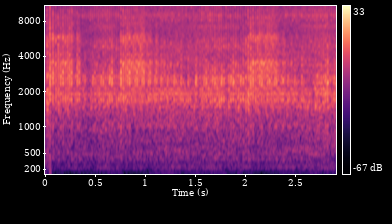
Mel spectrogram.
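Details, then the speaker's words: Diesel engine with Lucas DPC pump, injection timing advanced about 1.5 mm from TDC: hard, sharp clatter with rapid metallic knocks, heavy shaking, poor throttle response, runs dull; over-advanced injection timing. "Сейчас будет очень жестко наработать. Все, жестко работает, на газ не откликается, смотрите."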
